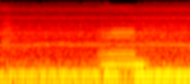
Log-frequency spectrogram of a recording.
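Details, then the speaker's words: Geo Tracker after replacing the camshaft and crankshaft seals, water pump and timing belt to fix oil leaks. It idles while warming up for the thermostat to open, with a steady, even low putter and no knocks, ticks or misses. "uh timing cover looks really good on there everything's running in order have to let it warm up and get the thermostat to open so we can top it off with antifreeze"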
